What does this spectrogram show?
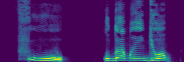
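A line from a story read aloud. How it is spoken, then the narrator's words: Nasal girl, nose pinched. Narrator (Russian): гнусаво спросила девочка из-за зажатого пальцами носа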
